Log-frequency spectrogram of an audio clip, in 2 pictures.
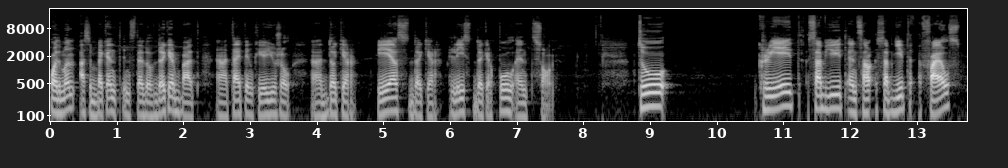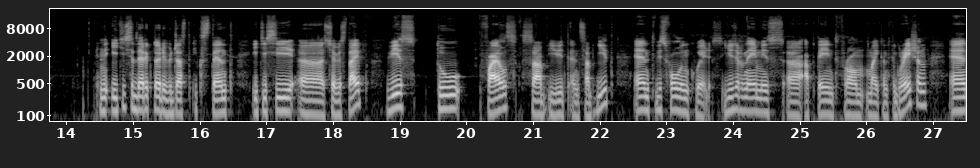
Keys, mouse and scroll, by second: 5.4-6.6 scroll down 4, 6.6-8.6 scroll down 62, 8.6-16.0 scroll down 25, 16.0 click, 16.1 click, 19.6 click, 20.5 ctrl+alt+@, 21.4 ctrl+g, 23.8 click, 23.9 double click, 24.0 double click, 26.0 click, 26.1 click.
